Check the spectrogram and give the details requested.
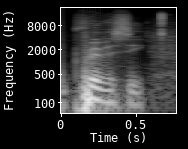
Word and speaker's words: privacy: newer the younger generations the need for privacy or as the British say privacy privacy I love I live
